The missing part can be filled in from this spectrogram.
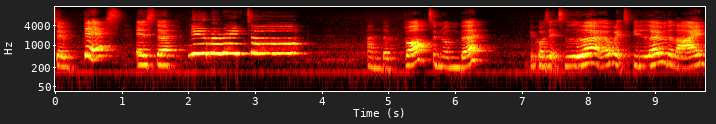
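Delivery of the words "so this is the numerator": very high, drawn-out numerator voice. Teaching fractions, the speaker shows listeners how to say the top number: saying numerator in a high voice. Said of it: "we are going to always say numerator in a high voice".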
